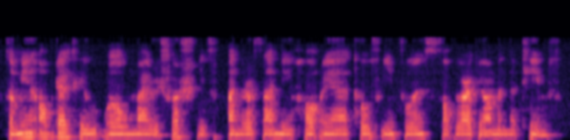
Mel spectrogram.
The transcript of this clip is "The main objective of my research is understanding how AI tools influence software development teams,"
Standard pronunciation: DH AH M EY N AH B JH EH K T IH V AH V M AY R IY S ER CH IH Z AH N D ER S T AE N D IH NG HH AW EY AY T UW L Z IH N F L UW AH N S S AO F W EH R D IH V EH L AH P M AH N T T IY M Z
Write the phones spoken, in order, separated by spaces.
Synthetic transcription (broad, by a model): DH AH M EY N AH B JH EH K T IH V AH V M AY R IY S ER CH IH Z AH N D ER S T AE N D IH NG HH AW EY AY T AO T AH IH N F L UW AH N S S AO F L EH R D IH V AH M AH N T T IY M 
